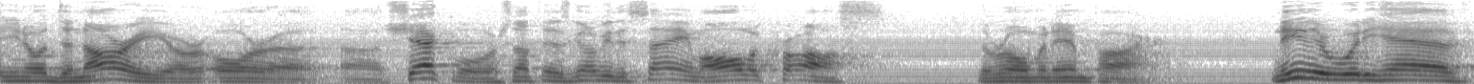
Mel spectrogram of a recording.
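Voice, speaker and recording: Texan man, Bible class teacher, folksy and chatty; echoey hall, faint mains hum. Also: fairly high pitch. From Texas. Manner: folksy and conversational, asks the class questions. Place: church classroom.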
